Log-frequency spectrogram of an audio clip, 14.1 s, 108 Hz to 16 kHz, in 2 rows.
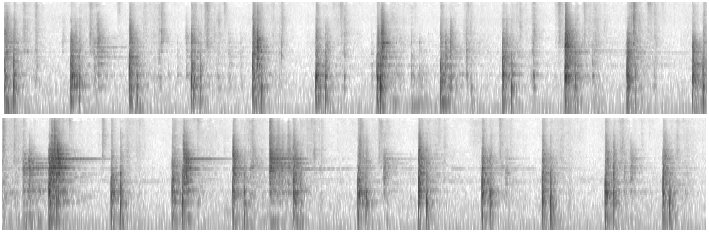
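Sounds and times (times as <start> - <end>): footsteps on metal: 0.0 - 14.0.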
